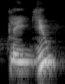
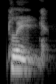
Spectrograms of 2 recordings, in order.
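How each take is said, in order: First: It ends with an added 'you' sound. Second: It ends without a 'you' sound. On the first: The speaker calls it wrong. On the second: The speaker calls it right. "rules where you remain silent, ending in G U E"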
